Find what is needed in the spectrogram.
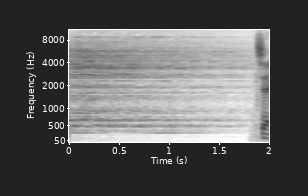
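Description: Dramatic music sting: a ringing, cymbal-like metallic tone of several steady pitches that fades away over nearly two seconds.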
